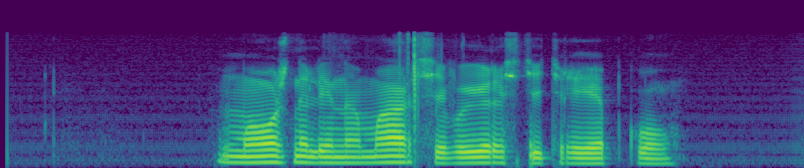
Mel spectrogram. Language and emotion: Russian, sad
